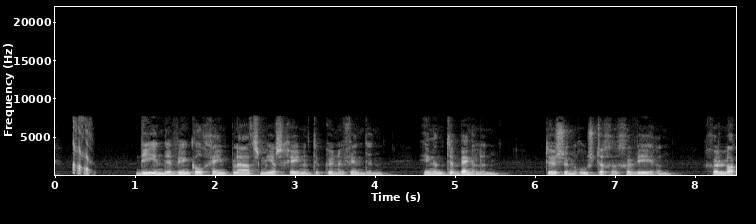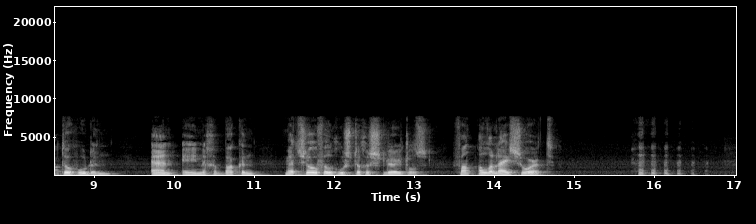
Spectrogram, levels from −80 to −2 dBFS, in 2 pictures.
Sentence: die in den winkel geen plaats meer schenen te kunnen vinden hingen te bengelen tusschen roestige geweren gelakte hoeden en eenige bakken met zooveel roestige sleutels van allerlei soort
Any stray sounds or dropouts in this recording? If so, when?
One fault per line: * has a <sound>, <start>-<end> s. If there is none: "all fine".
* has a chirp, 0.2-0.5 s
* has a laugh, 15.7-16.7 s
